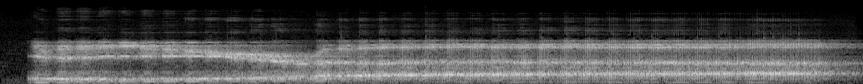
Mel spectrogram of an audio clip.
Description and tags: evil laugh
A deep, insane laughter I made
man, dark, evil, terror, scary, thrill, insane, terrifying, threatening, horror, deep, laugh, fear, mad, psychotic, suspense, laughter, human, gothic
